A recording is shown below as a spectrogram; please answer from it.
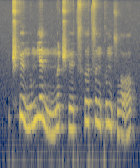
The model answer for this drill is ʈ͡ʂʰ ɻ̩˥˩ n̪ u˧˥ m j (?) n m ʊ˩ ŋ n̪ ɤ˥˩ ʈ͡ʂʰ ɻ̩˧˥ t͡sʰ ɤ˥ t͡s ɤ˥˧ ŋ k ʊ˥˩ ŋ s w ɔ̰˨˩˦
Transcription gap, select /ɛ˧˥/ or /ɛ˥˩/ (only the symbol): ɛ˥˩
